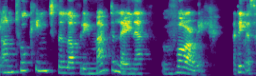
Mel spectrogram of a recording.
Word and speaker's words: Magdalena Warych: And today I'm talking to the lovely Magdalena Warych. I think that's how you pronounce it, isn't it, Magdalena?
